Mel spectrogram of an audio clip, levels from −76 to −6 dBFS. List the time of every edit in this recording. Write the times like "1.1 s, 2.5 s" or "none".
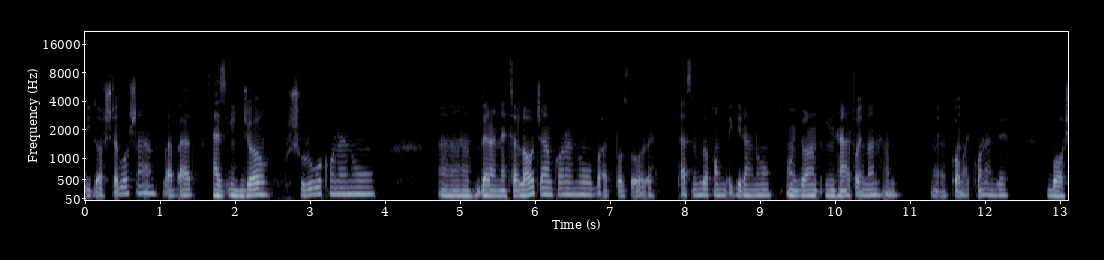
1.6 s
